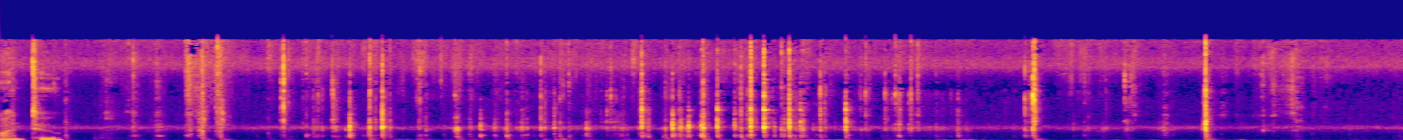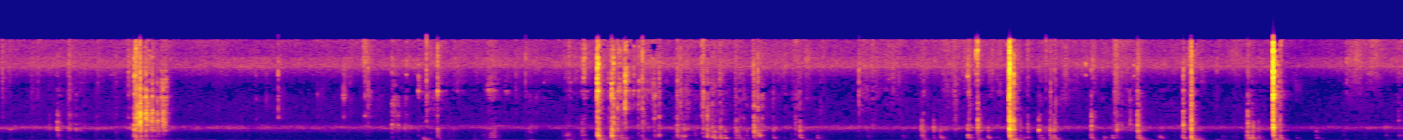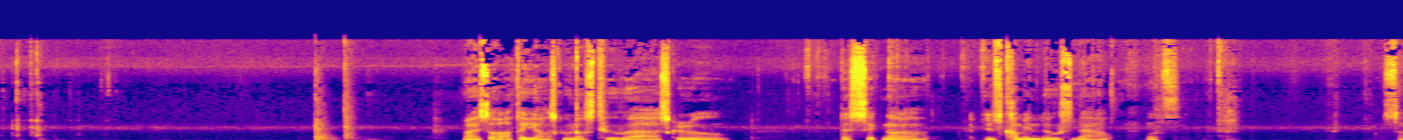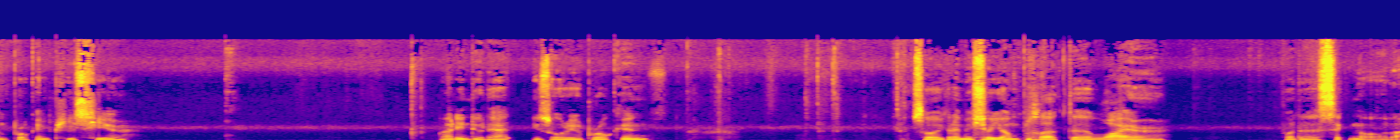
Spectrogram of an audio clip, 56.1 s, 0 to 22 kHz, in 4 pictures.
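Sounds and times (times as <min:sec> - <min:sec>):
hands handling plastic housing: 0:00.6 - 0:13.2, 0:17.4 - 0:29.2.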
